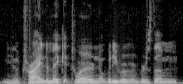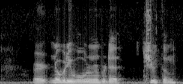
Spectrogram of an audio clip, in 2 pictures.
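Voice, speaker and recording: A man in a casual review chat, talking in a halting, rambling way as a panelist. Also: mid-range voice, little pitch movement, a little mellow. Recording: clear background noise.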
